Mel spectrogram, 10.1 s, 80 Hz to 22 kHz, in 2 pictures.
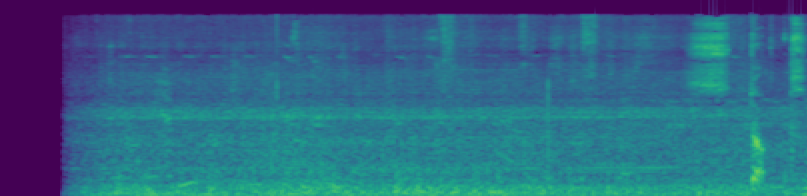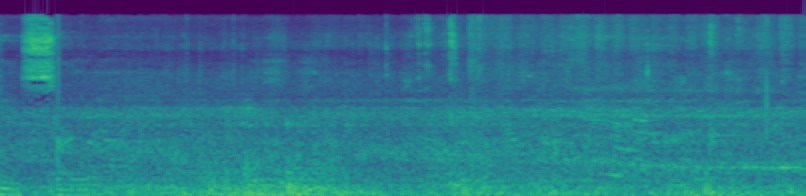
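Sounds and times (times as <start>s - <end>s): train running rumble inside coach: 0.4s - 10.0s.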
